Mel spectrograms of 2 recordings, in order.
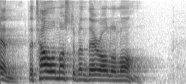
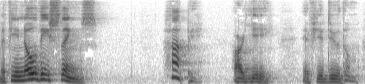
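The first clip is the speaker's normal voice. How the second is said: slow, low and soft, pausing before each phrase; hushed scripture reading; 7 semitones lower, 7 dB quieter than usual. Real, not acted. Preacher reading the verse's surprise ending to brethren, hushed. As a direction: let "happy are ye" sink away quietly.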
